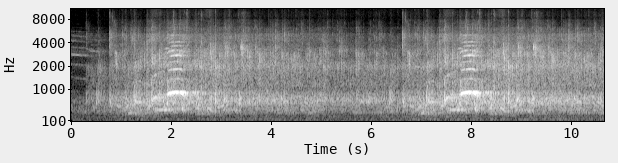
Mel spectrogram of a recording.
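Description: An audience at a Christmas celebration event claps in a soft, distant, continuous patter of applause that swells twice under an announcer's voice.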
